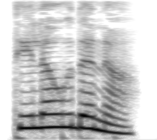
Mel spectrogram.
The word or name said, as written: ತಲೆದೊನೆ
